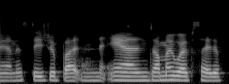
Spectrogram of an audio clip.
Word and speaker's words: Anastasia Button: on all those platforms is my name Anastasia button spell it and a n a s t a s i a b TT o n just like cute as a button and Anastasia the princess you're you're not related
